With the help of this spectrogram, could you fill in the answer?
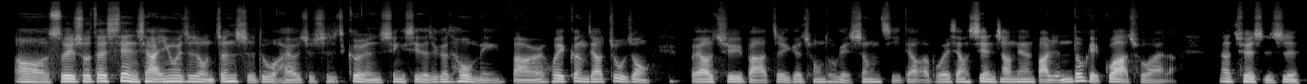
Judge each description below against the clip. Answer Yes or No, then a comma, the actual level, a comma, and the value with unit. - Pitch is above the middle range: No, low, 115 Hz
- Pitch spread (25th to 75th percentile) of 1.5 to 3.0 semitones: No, average, 3.4 semitones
